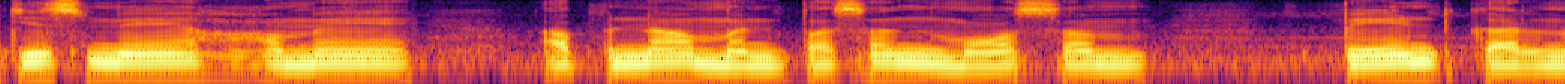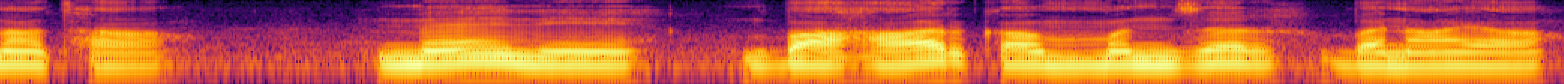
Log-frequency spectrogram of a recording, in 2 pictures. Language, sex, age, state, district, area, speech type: Urdu, male, 30-45, Delhi, New Delhi, urban, spontaneous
